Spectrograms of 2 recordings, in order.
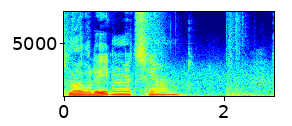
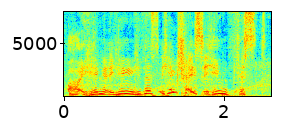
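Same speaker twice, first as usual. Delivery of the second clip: panicked high shouting; frantic, stuck and yelling; being chased; 11 semitones higher, 6 dB louder than usual. Real, not acted.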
